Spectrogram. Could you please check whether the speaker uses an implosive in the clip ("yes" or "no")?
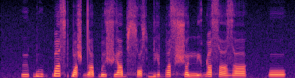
yes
